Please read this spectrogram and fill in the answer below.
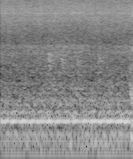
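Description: Steady electrical-sounding hum with constant hiss, the background noise of the lecture recording, with no other sound over it.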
